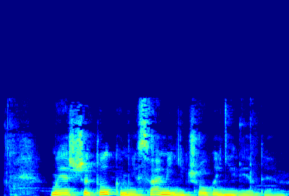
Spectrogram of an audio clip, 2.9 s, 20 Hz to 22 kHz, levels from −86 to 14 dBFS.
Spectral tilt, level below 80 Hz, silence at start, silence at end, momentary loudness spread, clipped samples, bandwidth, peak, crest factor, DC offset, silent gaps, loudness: -5.5 dB/octave; -66 dBFS; 0.15 s; 0.05 s; 4 LU; under 0.1%; 11.5 kHz; -8 dBFS; 16 dB; under 0.1%; none; -23 LUFS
